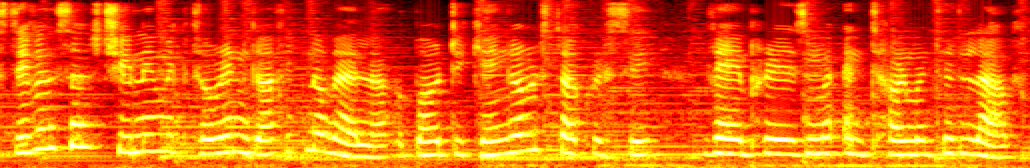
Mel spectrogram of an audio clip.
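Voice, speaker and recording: A woman speaks at a moderate pace with a non-native accent, her voice high with ordinary pitch variation. Music plays in the background. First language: non-native English speaker. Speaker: book reviewer. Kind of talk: casual book review to camera.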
